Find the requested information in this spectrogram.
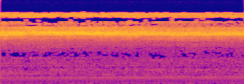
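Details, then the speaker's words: Air-driven compressor nebuliser switched on with green button, used for COPD or asthmatic patients; steady high-pitched hiss and hum running continuously; nebuliser compressor running. "so in order to switch the machine on you'll see a green button and you literally press the on button and you're going to hear a big a kind of a bit annoying"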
